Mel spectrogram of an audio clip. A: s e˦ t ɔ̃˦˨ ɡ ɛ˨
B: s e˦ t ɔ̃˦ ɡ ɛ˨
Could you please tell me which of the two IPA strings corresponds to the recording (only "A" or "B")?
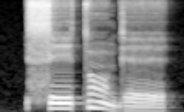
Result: A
